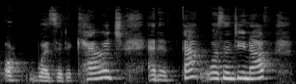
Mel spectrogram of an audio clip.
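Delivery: loud, exasperated scoff; mock the tall tale. A narrator's reading. Mother doubts her son's story, scoffing.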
